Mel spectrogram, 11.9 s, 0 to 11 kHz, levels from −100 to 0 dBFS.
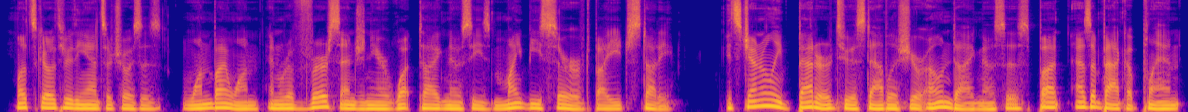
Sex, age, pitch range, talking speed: male, 30-49, 105-130 Hz, 165 wpm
